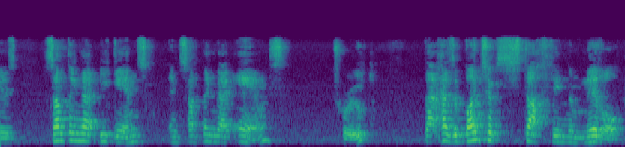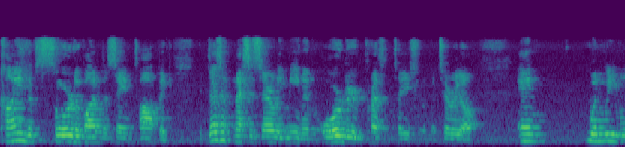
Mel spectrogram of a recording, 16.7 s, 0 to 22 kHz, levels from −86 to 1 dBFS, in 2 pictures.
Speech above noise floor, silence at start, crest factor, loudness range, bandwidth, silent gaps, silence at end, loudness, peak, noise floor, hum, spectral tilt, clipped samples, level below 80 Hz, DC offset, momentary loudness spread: 31 dB; 0 s; 20 dB; 6 LU; 8.2 kHz; none; 0 s; -27 LUFS; -6 dBFS; -58 dBFS; none; -3 dB/octave; under 0.1%; under -90 dBFS; under 0.1%; 13 LU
